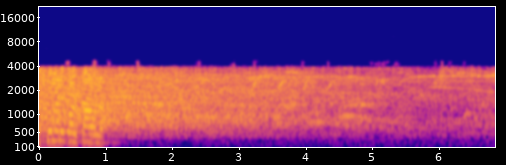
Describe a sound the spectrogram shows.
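A large crowd cheers and whistles outdoors, slowly fading.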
